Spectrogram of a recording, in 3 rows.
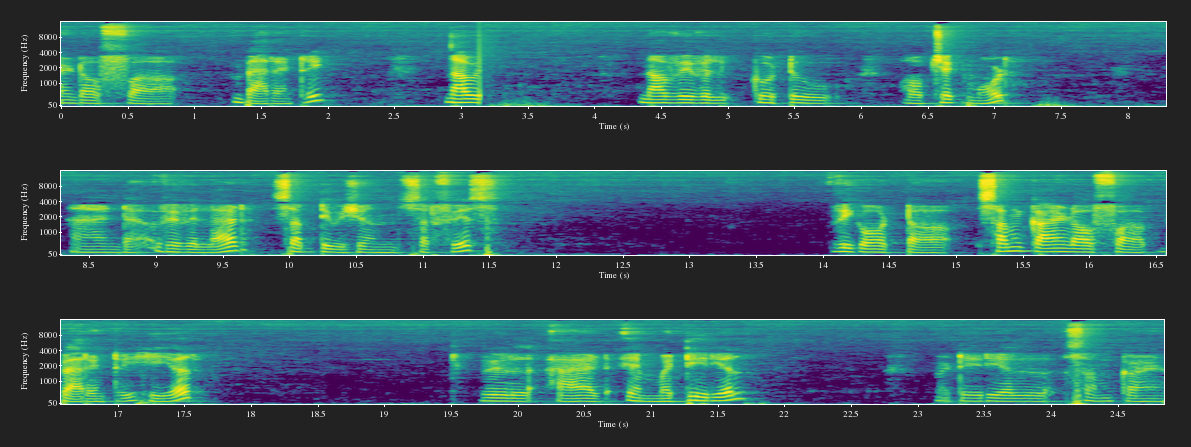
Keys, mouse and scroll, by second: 3.1 ctrl+1, 6.5 Tab, 8.6-11.1 drag, 13.7-19.0 middle drag, 20.5 click, 23.7-24.0 drag.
